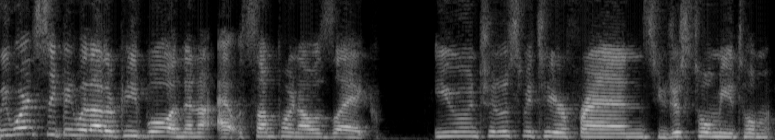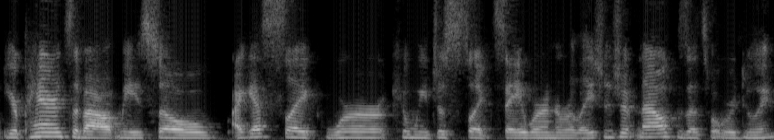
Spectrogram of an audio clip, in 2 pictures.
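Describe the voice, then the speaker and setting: An ordinary speaking voice from a woman with an American accent, medium in pitch, lively in intonation, fairly quick and with hardly any pauses. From United States. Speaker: comedian and voice actor. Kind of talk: casual chat.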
